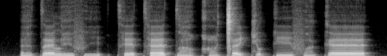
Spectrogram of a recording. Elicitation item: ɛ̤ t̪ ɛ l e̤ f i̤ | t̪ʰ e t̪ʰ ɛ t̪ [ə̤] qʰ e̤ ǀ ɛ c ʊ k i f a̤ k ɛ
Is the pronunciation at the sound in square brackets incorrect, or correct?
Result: incorrect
